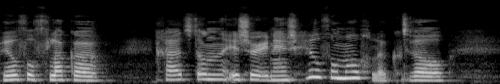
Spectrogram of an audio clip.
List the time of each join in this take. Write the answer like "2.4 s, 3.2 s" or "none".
1.6 s, 4.0 s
